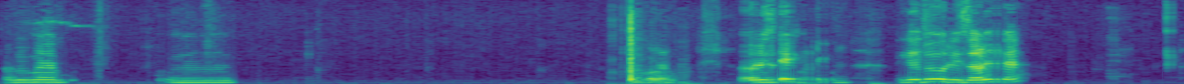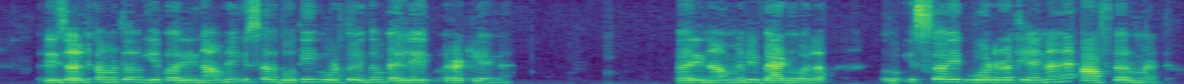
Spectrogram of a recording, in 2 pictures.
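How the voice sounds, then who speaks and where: A woman teacher running a lively classroom lecture, drilling vocabulary with repetition and mnemonics. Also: normal speed, pauses often, no room sound. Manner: energetic, repetitive, with sudden high-pitched emphasis. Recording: dull lo-fi dry recording.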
